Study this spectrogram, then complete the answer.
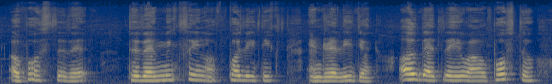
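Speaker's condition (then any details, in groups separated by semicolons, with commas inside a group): Cerebral palsy; from birth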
